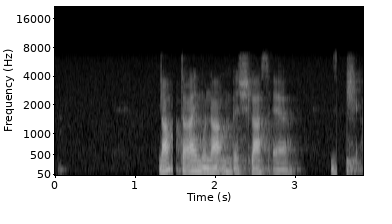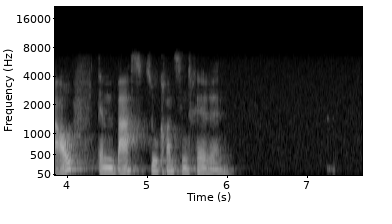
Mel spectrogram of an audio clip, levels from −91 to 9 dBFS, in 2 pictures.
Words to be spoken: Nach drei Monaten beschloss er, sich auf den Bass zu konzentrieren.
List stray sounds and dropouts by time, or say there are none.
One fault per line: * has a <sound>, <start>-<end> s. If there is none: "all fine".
* has a dropout, 1.5-1.5 s
* has a dropout, 3.5-3.7 s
